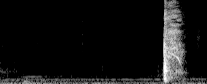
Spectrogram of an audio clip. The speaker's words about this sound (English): I'm now coughing. Like, we're not editing shit here. This is as real as it gets.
